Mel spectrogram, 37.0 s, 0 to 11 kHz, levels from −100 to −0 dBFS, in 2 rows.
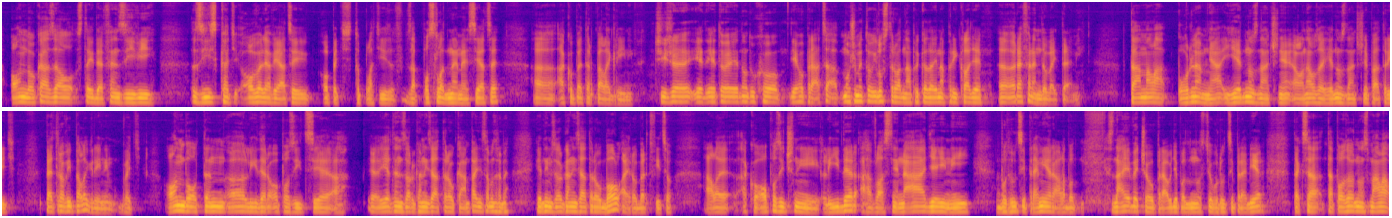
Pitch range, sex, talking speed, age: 95-110 Hz, male, 135 wpm, 20-39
